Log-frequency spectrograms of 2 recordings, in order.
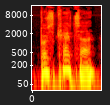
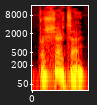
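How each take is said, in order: First: The middle consonant is a hard k sound. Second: The middle consonant is a soft sh sound. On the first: The speaker calls it right. "should be pronounced k sound" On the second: The speaker calls it wrong. "and not"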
